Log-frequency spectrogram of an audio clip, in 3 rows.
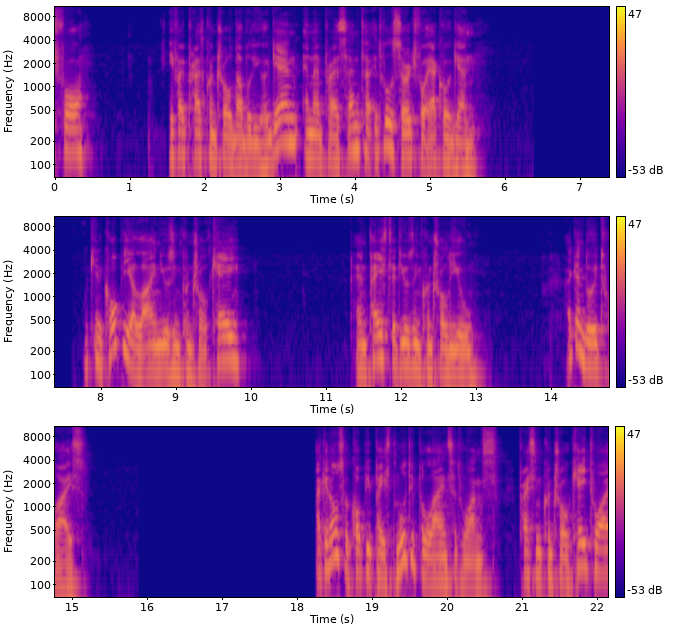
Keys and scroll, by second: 1.9 ctrl+w, 10.3 ctrl+k, 13.2 ctrl+u, 20.6 ctrl+k.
